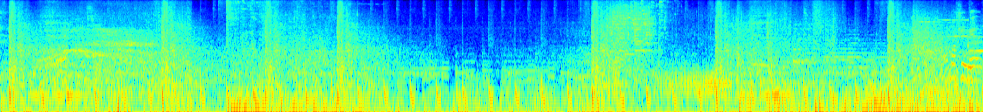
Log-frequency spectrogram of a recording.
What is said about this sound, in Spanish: Cierto. Vamos a dispararle.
